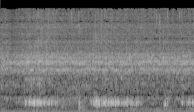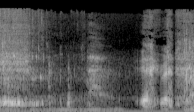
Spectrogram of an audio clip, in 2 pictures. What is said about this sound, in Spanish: Oiga, otra vez que sale el agua.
